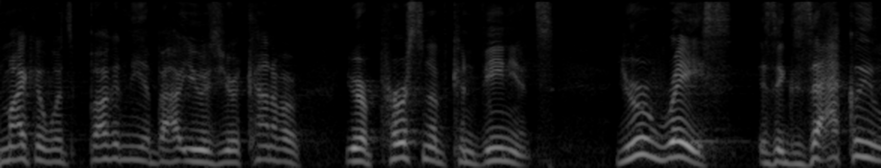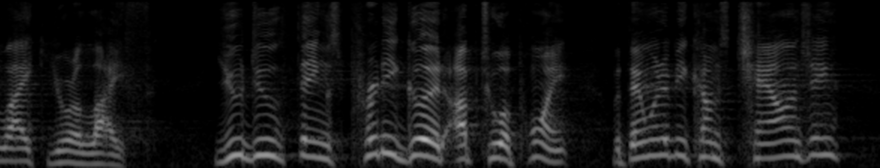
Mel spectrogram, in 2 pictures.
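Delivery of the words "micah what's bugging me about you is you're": usual speaking voice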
